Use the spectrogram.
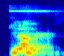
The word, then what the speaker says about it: kilometers: kilometers. Kilometers. Yeah, How do you pronounce better? kilometers. 3 kilometers. Kilometers. 3 kilo, en la O está la señal.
